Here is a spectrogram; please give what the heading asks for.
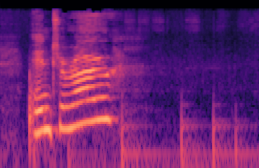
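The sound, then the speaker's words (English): Handwriting with a pen or marker: a brief voice opens, then a few short, sharp scratching strokes tap out at uneven intervals. “I'll write that down for you.”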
